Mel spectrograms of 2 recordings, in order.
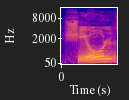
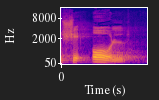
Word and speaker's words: Scheol: Nicht Sheol, sondern Sheol. Mit Stimmabsatz.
